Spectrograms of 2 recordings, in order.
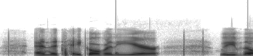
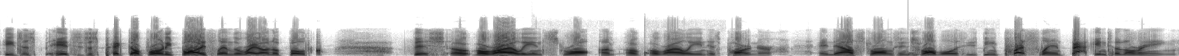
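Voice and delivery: loud, astonished wrestling call; excited play-by-play; 6 dB louder than usual. Real, not acted. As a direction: erupt at the big slam, then keep calling the action. Calls body slam live.

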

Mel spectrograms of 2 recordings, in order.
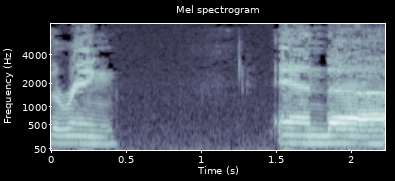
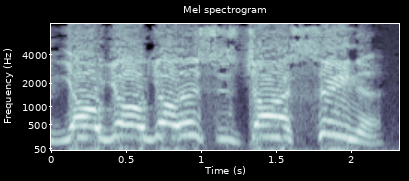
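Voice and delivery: higher, slangy mock Boston accent; John Cena Boston impression; 7 semitones higher than usual. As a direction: greet them like a cocky Boston guy. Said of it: "starts talking like he's from Boston".

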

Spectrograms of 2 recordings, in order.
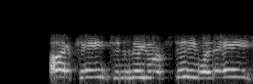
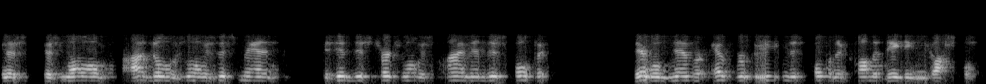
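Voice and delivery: preaching; 10 semitones lower than usual. Real, not acted. Preaching at full force.

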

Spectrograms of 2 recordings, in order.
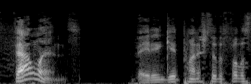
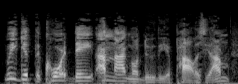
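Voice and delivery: ordinary delivery

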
